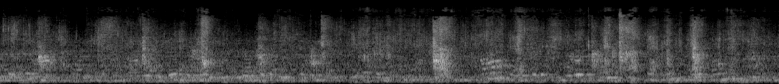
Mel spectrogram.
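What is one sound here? Gloved hands squish and pat raw ground meat.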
